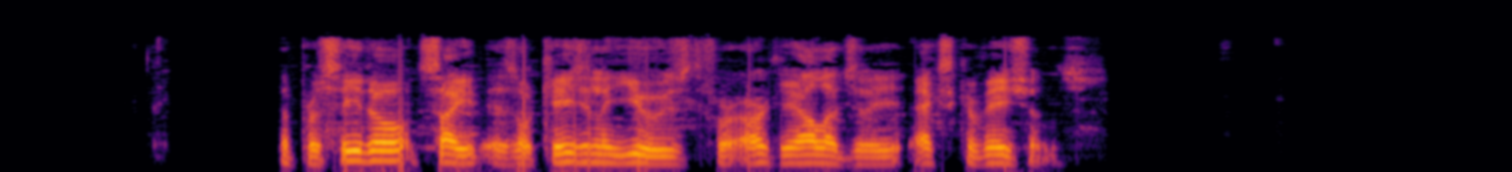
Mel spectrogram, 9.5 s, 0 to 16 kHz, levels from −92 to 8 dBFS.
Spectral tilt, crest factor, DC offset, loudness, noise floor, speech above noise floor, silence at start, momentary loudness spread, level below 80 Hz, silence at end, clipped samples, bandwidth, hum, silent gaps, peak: -4.5 dB/octave; 18 dB; under 0.1%; -17 LUFS; under -90 dBFS; over 73 dB; 1.75 s; 13 LU; -56 dBFS; 2.7 s; under 0.1%; 8 kHz; none; none; -2 dBFS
